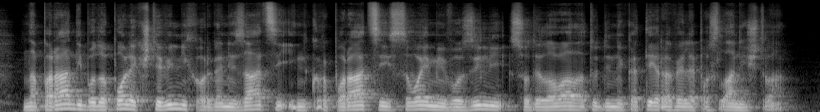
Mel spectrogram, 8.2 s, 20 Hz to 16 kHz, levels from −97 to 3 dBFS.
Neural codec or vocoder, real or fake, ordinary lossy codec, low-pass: autoencoder, 48 kHz, 128 numbers a frame, DAC-VAE, trained on Japanese speech; fake; none; 14.4 kHz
